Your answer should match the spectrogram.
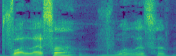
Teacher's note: I guess in Polish, that E has a nasal thing on it. · Term: nasal sound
